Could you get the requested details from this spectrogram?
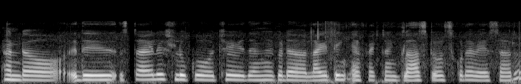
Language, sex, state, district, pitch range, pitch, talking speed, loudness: Telugu, female, Andhra Pradesh, Annamaya, 195-215 Hz, 205 Hz, 160 wpm, -15 LUFS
